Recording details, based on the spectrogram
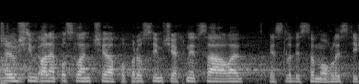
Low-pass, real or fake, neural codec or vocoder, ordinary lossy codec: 7.2 kHz; real; none; MP3, 48 kbps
